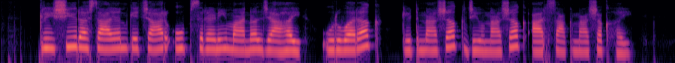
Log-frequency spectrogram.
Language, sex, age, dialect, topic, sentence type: Magahi, female, 31-35, Southern, agriculture, statement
